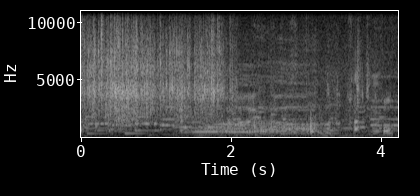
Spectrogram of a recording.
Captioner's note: laughter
